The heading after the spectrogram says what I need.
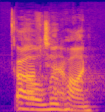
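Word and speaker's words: Luján: This guy Ben, I don't know how you used to pronounce his last name. Luigi Luon. Lion. Uh, he's the New Mexican senator. Luhan. Luhan. Heartfelt.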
